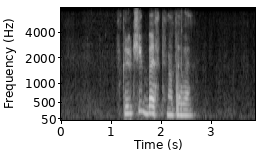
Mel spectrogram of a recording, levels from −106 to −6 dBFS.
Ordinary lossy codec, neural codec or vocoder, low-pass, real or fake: Opus, 24 kbps; vocoder, 22.05 kHz, 80 mel bands, HiFi-GAN; 7.2 kHz; fake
